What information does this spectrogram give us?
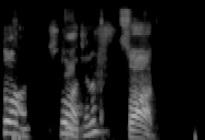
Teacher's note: ज सी स्वाद स्वाद स्वाद स्वाद नहीं कहते ठीक है स्वाद स्वाद जो है हरूफ मुस्तालिया मतलब मोटा हर्फ है इसको पुर पढ़ा जाता है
